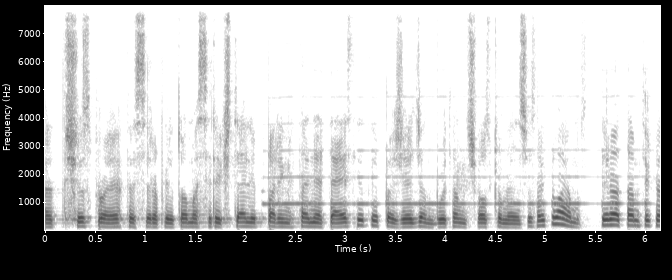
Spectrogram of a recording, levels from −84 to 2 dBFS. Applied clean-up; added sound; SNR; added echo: neural mask model RNNoise.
